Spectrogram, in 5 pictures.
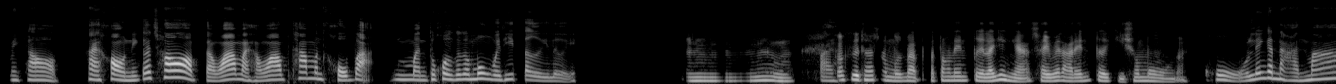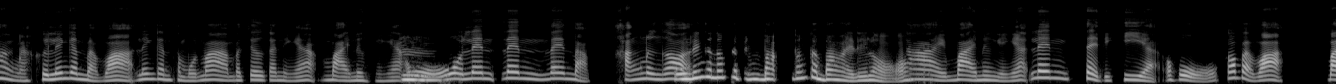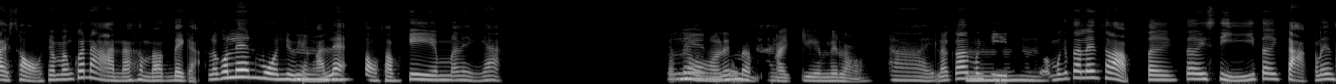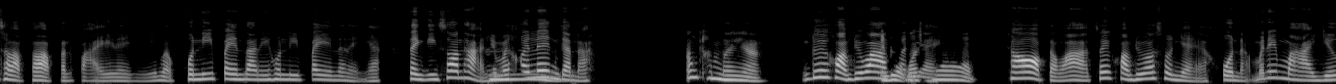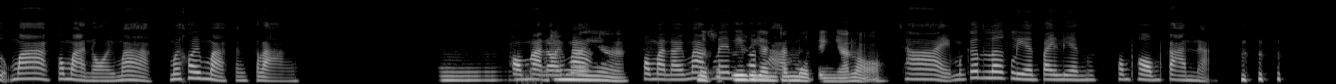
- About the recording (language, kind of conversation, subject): Thai, podcast, คุณชอบเล่นเกมอะไรในสนามเด็กเล่นมากที่สุด?
- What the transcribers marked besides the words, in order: background speech; chuckle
